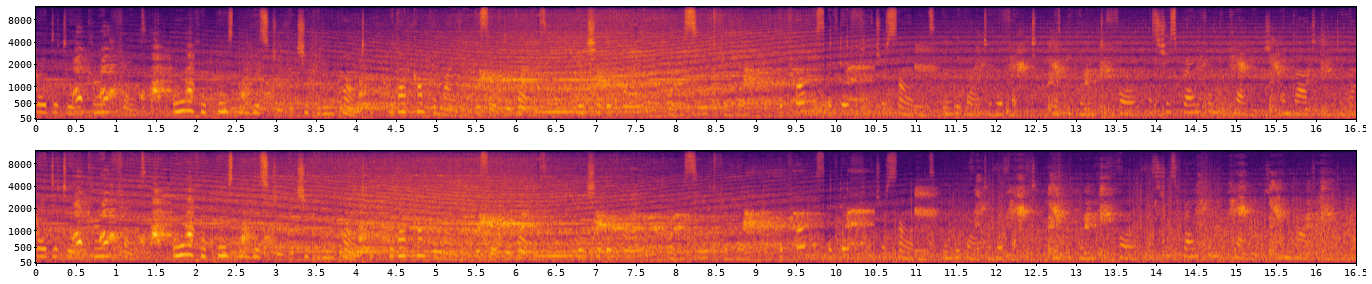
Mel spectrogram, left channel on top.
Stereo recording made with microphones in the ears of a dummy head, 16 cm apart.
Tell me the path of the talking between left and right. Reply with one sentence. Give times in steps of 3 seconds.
You can hear the talking on the right from 0 s, in the centre from 3 s and on the left from 6 s.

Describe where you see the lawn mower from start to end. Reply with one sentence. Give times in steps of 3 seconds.
In this clip you hear the lawn mower on the right from 0 s and on the left from 6 s.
